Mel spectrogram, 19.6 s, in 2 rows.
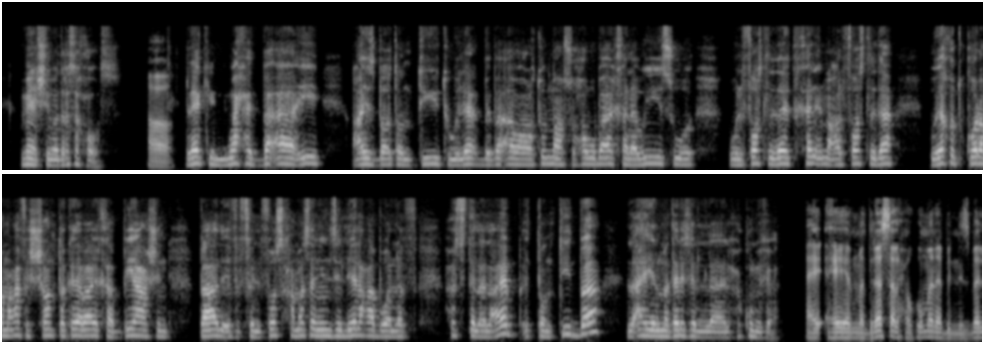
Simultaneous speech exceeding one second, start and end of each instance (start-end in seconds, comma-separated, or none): none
